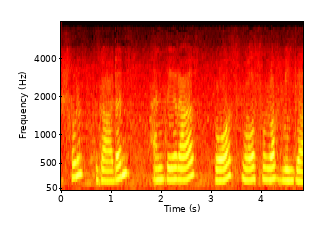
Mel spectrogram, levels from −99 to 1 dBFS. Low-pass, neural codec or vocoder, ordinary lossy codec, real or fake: 7.2 kHz; codec, 16 kHz, 1.1 kbps, Voila-Tokenizer; AAC, 32 kbps; fake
